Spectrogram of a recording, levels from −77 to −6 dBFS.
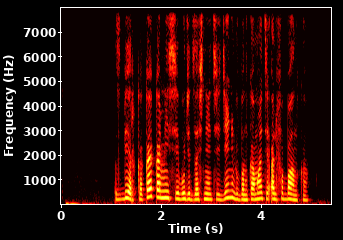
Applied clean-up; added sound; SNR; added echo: none; none; none; none.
